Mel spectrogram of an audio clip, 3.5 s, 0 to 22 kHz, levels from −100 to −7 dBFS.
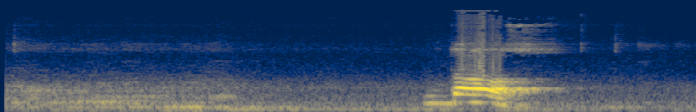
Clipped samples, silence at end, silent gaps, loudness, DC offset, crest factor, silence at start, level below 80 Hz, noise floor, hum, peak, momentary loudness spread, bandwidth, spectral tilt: under 0.1%; 0.8 s; none; -15 LUFS; under 0.1%; 18 dB; 0.9 s; -50 dBFS; -49 dBFS; none; -4 dBFS; 27 LU; 10 kHz; -7 dB/octave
